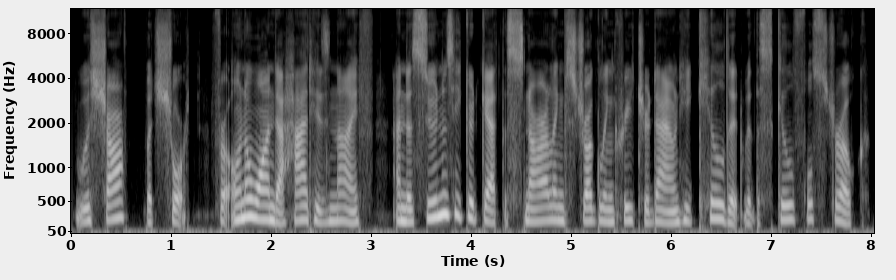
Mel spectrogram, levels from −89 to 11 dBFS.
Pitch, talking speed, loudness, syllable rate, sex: 205 Hz, 215 wpm, -18 LUFS, 5.4 syllables/s, female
